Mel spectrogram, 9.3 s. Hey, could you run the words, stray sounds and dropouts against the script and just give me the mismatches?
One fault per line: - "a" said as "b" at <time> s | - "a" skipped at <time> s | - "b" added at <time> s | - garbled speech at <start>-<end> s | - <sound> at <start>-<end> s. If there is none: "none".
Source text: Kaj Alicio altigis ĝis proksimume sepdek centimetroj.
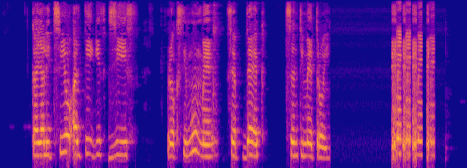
- laugh at 7.8-8.7 s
